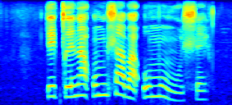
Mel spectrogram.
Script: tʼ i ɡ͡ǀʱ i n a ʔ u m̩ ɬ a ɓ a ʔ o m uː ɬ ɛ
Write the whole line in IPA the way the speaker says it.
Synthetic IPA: tʼ i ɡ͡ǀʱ i n a ʔ u m̩ ɬ a ɓ a ʔ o m uː ɬ ɛ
